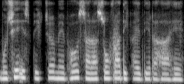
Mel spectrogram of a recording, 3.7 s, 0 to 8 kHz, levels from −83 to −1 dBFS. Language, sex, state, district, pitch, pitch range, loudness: Hindi, female, Arunachal Pradesh, Longding, 210 Hz, 195-220 Hz, -15 LUFS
